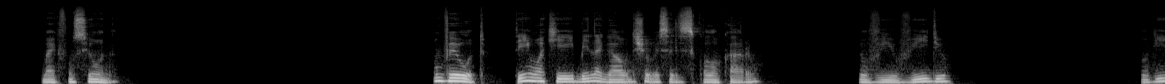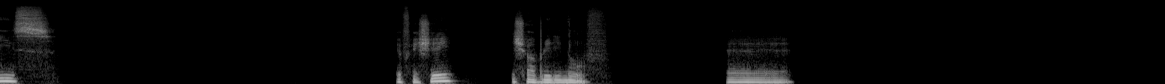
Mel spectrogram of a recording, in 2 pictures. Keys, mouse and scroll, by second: 1.6 click, 10.0 click, 20.6 click, 21.5 click, 23.1 click.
